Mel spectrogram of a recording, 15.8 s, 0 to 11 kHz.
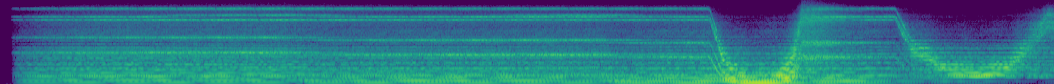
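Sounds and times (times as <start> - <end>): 
ethereal strings on a Kurzweil K2500X: 0.4 - 15.3.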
